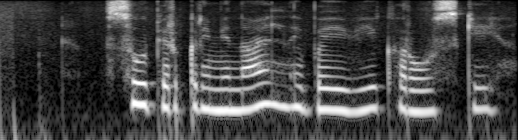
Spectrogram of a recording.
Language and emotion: Russian, neutral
